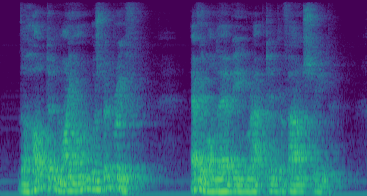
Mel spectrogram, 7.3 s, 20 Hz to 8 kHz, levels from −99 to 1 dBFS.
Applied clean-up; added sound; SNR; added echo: none; none; none; reverberation time 1.2 s.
